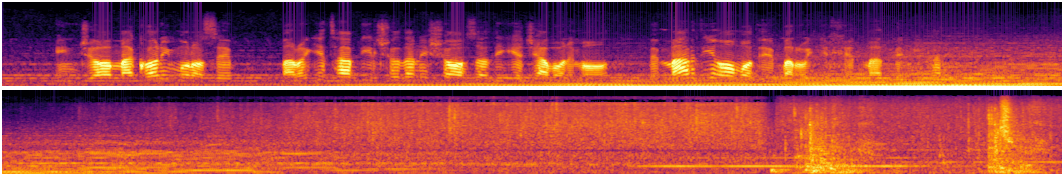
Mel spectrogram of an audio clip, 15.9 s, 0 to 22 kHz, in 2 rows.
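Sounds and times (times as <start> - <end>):
speech: 0.5 - 7.5
steady rain pattering: 8.4 - 15.3.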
